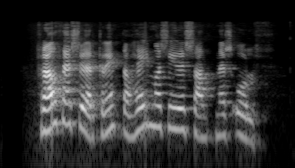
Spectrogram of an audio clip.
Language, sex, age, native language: Icelandic, female, 60-69, Icelandic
